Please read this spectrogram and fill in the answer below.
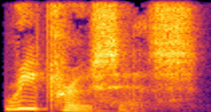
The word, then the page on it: reprocess: British English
